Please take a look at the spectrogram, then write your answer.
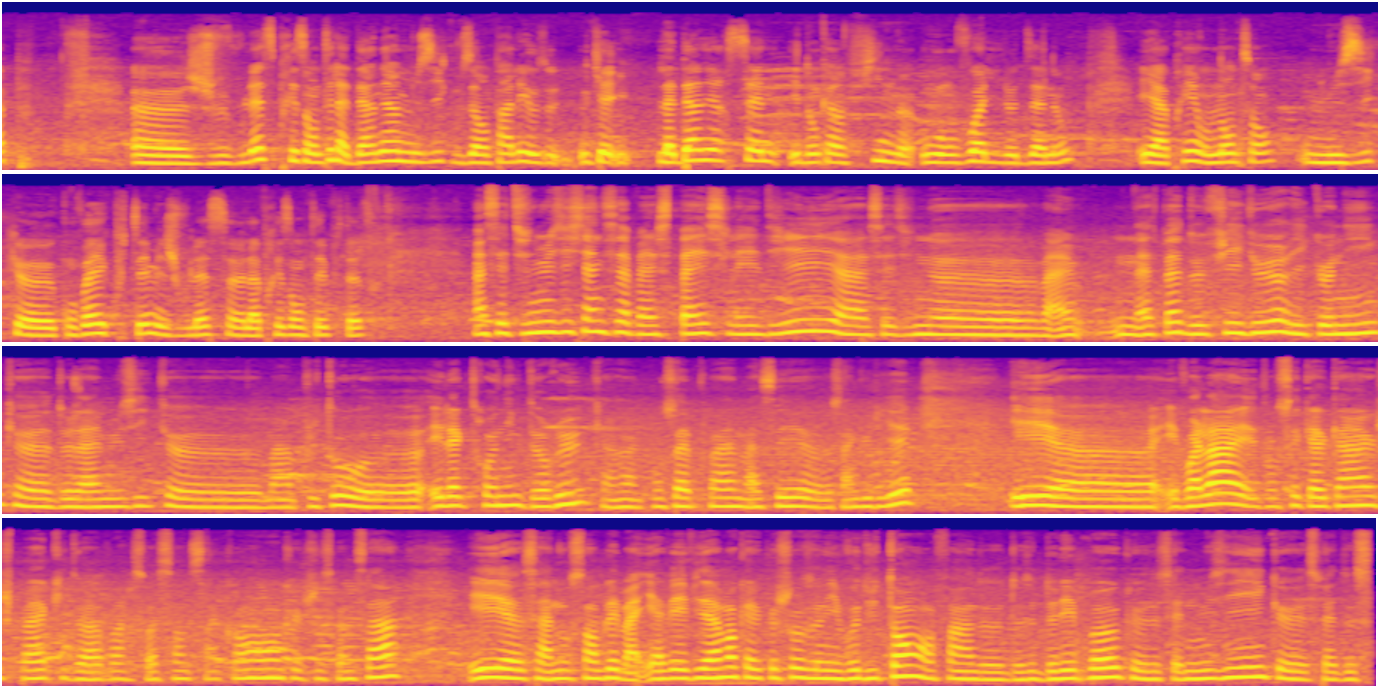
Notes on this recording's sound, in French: Un plateau radiophonique enregistré en public. Sur la terrasse du Théâtre des Bernadines. FID, Festival international de cinéma de Marseille.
